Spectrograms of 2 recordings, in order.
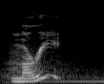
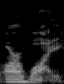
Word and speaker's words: Maury: Okay, so 2021's The Deep House was written and directed by, I'm gonna butcher these names, Julian, I want to say Murray. Julian Murray. It's Maury, and Andre Bastillo, and it stars James Jagger and Camille Rowe.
